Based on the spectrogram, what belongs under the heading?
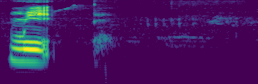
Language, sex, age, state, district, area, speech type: Santali, female, 18-30, West Bengal, Purulia, rural, read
